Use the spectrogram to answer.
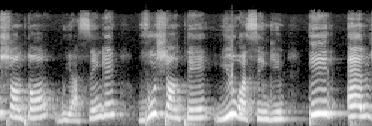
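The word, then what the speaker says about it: chantent: Vous chantez, you are singing. Il, elle chante. ENT not pronounced.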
